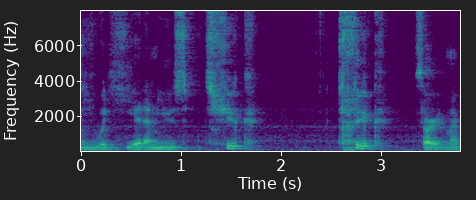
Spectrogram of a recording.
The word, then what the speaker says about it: truc: She's like, because sometimes you might be talking to somebody and you might mention a lot of things and you're saying truc, and the person may not know, okay, which thing you're talking about.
